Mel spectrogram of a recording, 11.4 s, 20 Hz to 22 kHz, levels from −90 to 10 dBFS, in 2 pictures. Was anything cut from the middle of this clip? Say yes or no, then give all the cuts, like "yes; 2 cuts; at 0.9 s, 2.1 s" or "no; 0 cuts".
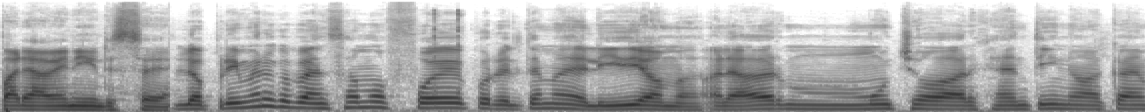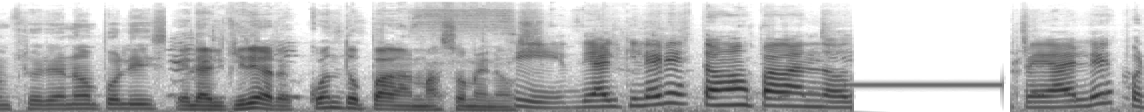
yes; 3 cuts; at 0.9 s, 3.5 s, 6.5 s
